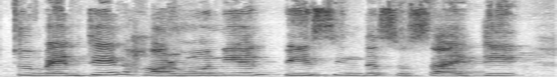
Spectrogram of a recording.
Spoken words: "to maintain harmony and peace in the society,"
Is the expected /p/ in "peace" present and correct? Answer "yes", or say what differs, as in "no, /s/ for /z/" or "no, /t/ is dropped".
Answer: yes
